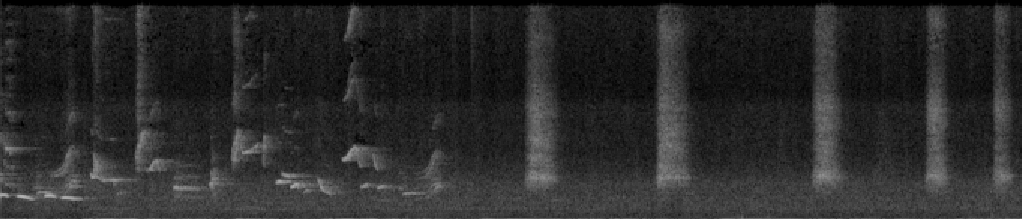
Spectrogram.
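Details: Oriental magpie-robin singing a quick run of clear, varied whistled notes, some rising and some falling, over about three seconds. These give way to sharp, noisy bursts roughly every second against a steady hiss.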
